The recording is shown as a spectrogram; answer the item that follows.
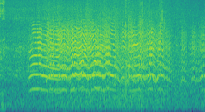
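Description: A single long, wavering animal call with a clear pitch, starting just under a second in and lasting about two and a half seconds, over a steady background hiss.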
